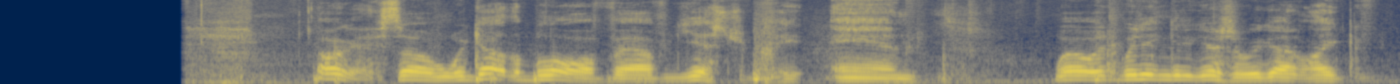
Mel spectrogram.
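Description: A man speaks casually close by.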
